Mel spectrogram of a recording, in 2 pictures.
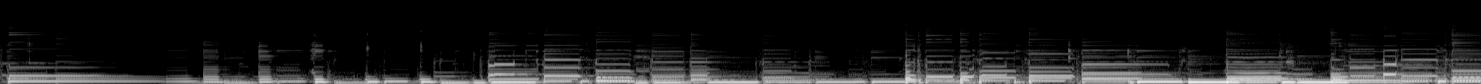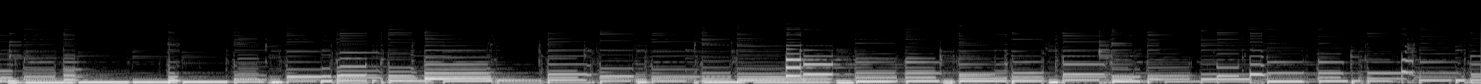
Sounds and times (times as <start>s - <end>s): Strum: 0.0s - 29.6s.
